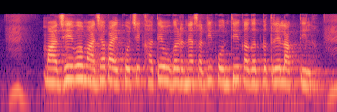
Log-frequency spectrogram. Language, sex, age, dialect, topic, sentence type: Marathi, female, 25-30, Standard Marathi, banking, question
